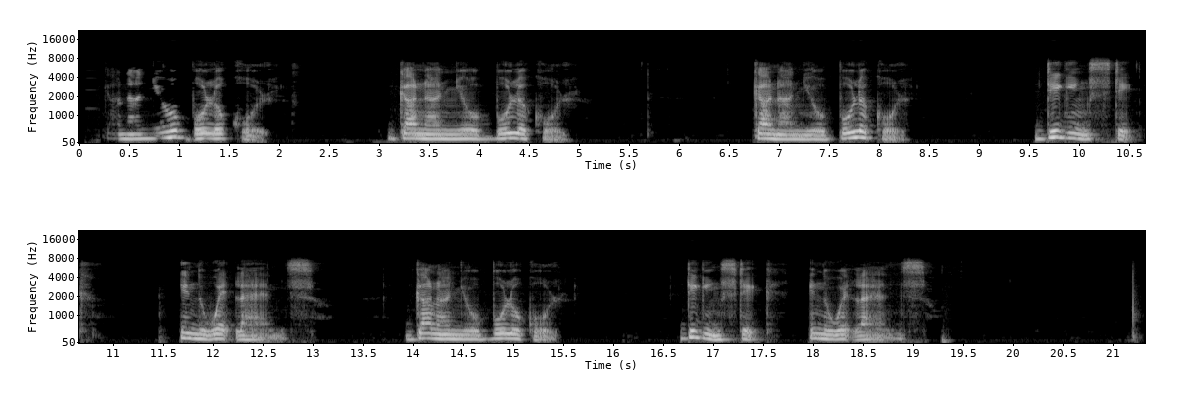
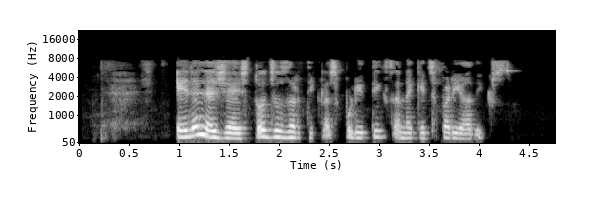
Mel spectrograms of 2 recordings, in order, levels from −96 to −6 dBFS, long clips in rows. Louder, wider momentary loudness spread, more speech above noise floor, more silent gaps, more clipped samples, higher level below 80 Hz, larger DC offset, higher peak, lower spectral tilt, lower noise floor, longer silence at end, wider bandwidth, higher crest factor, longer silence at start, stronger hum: second, -32 LUFS vs -17 LUFS; about the same, 16 LU vs 14 LU; first, 58 dB vs 27 dB; neither; neither; second, -68 dBFS vs -60 dBFS; neither; second, -14 dBFS vs -2 dBFS; first, -6.5 dB/octave vs -4 dB/octave; first, -90 dBFS vs -44 dBFS; second, 0.1 s vs 0.45 s; about the same, 7.8 kHz vs 7.8 kHz; about the same, 20 dB vs 16 dB; second, 0.4 s vs 1 s; neither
